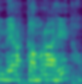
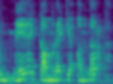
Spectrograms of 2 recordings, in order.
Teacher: जिसका उच्चारण आ से समाप्त होता है, उसके पीछे परसर्ग आने पर आ का उच्चारण ह्रस्व हो जाता है और फिर ए में चेंज हो जाता है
